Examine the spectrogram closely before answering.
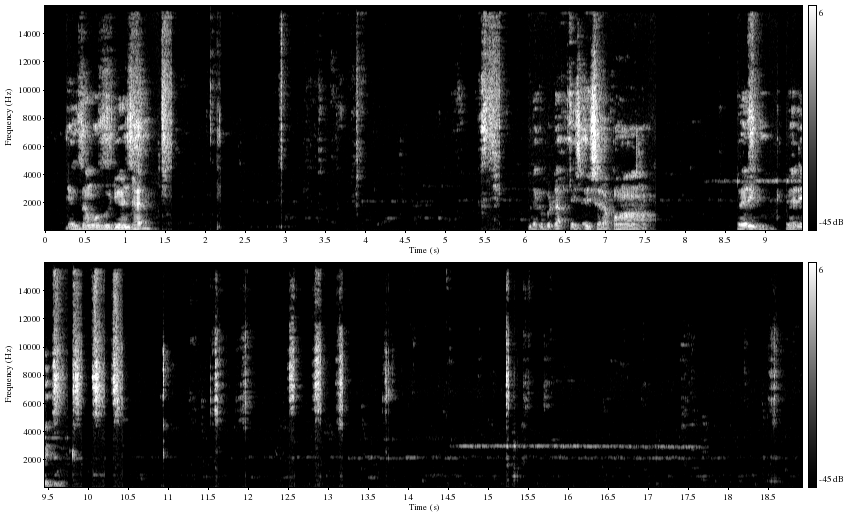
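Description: A straight razor scrapes softly against hair and skin.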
